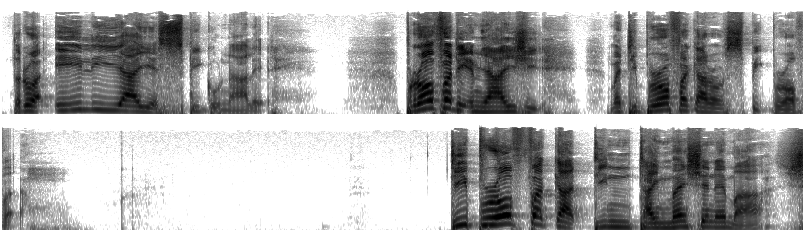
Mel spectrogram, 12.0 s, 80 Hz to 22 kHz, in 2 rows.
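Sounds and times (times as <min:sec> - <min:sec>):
man speaking into a microphone: 0:00.0 - 0:02.3, 0:03.0 - 0:06.5, 0:09.3 - 0:12.0.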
